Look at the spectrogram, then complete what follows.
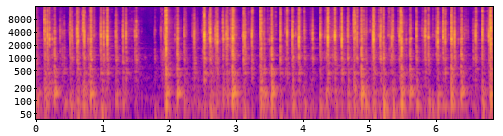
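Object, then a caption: Plastic computer keyboard keys. Fingertips type steadily on a 1980s vintage plastic computer keyboard with cream plastic keycaps. Rapid, sharp, bright key clicks with very short decay and a light low thud are heard, with a brief pause near two seconds before the typing resumes.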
